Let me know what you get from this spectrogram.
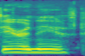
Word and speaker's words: Irenaeus: Yes, Irenaeus.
